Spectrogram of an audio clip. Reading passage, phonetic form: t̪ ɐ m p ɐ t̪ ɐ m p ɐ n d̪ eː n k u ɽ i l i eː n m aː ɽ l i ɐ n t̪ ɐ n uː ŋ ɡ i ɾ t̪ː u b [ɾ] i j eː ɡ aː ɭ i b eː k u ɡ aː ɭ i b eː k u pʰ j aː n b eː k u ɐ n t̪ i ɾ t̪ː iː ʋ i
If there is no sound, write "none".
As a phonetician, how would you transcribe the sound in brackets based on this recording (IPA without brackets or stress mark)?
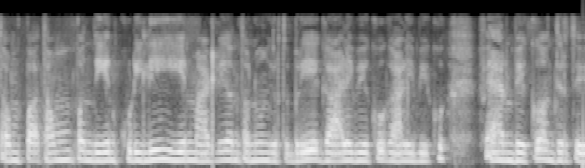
ɾ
